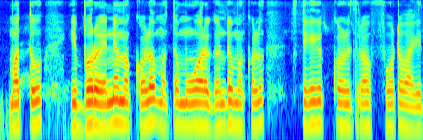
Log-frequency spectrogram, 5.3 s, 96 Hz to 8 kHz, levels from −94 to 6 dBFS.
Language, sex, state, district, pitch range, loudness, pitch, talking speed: Kannada, male, Karnataka, Koppal, 155-160 Hz, -19 LUFS, 155 Hz, 125 wpm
